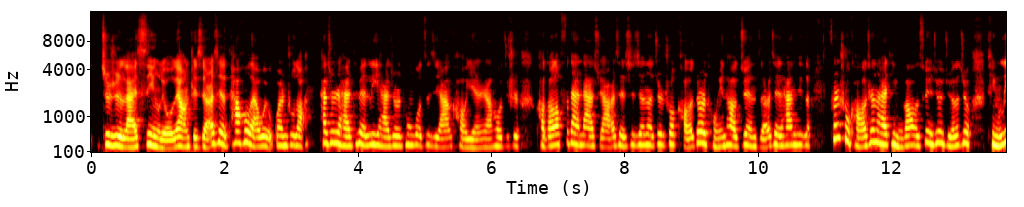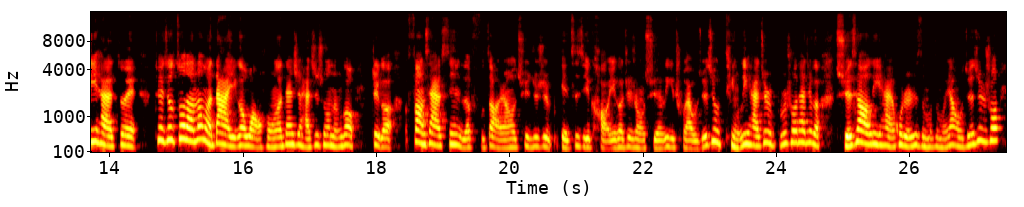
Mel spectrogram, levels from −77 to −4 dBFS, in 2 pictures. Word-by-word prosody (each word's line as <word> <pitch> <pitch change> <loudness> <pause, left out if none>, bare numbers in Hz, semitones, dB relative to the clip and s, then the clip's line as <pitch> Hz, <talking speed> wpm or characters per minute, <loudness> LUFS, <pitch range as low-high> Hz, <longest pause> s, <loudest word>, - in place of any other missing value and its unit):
就 235 +2 +2
是 215 -1 +6
来 180 -1 +6
吸 240 +4 -1
引 205 -5 +3
流 165 -1 +2
量 195 +1 +5
这 195 -1 -1
些。 195 +1 +1
而 240 - +4
且 250 -2 +1
她 270 +5 +3
后 275 +1 +2
来 205 -5 +3
我 205 +1 +2
有 - - -2
关 215 0 -2
注 220 +1 -6
到， 205 -2 0 0.2
她 270 - +3
就 270 +1 -3
是 260 -2 +2
还 205 -2 +3
特 205 - -9
别 250 -3 +1
厉 230 +2 -1
害， 195 -2 -1
就 210 +1 -3
是 205 - 0
通 225 +2 -5
过 225 -2 -4
自 220 +2 -13
己 200 -1 -5
啊， 185 +1 0
考 185 -2 -7
研， 170 -1 -4
然 175 0 -5
后 195 0 -3
就 200 +1 -21
是 205 0 -4 0.2
考 210 - -2
到 205 +1 +1
了 230 - +4
复 230 +3 -13
旦 240 -4 +2
大 215 -2 +2
学 205 -2 -8
啊， 185 - 0
而 200 +3 -2
且 210 -1 -2
是 225 +4 -9
真 225 0 -3
的， 225 -1 -1
就 235 - -3
是 230 - -4
说 240 0 -1
考 185 - -4
的 185 +2 -1
都 265 - 0
是 255 - +4
同 200 -7 -8
一 200 - -4
套 220 -2 +1
卷 205 -1 -3
子， 185 -2 -7
而 185 +3 -2
且 225 -1 0
她 220 +1 +1
那 230 0 -3
个 215 0 -7 0.3
分 365 +1 +2
数 330 -5 +1
考 200 -7 -2
得 200 - +1
真 290 +4 0
的 270 - +1
还 235 -1 +6
挺 235 -5 -1
高 215 +3 0
的。 210 - 0
所 240 +7 -6
以 250 - +1
就 265 +1 -1
觉 205 -4 -1
得 210 - -1
就 255 +1 -1 0.2
挺 215 -3 +3
厉 290 +2 +3
害， 220 -5 +6
对， 205 -2 -1 0.2
对， 330 -1 +1
就 330 +2 +3
做 360 +3 +5
到 320 -3 +7
那 340 +3 +4
么 300 -8 +5
大 240 -1 +7
一 200 -1 +1
个 215 +1 +2
网 190 -4 +1
红 185 +1 -6
了， 195 +1 0
但 240 +2 +1
是 230 -1 -3
还 175 -4 -1
是 225 +5 -6
说 220 0 -5
能 200 -2 -3
够 220 0 0 0.2
这 230 - 0
个 185 -2 -1 0.3
放 280 -4 +5
下 235 -3 +4
心 235 +3 -3
里 200 - -5
的 175 +1 -3
浮 180 -1 -17
躁， 195 0 -1
然 165 0 -3
后 175 0 -5
去 190 +3 -8
就 195 +2 -6
是 190 -2 -3
给 165 - -2
自 175 +6 -9
己 180 -1 -2
考 160 -3 -6
一 165 - -4
个 180 0 -3
这 190 +1 -6
种 170 -2 -6
学 160 0 -5
历 185 +1 -4
出 180 +1 -15
来。 160 - 0
我 155 0 -6
觉 190 - -6
得 205 - +1
就 300 +3 0
挺 200 -6 -4
厉 245 +3 +2
害， 210 -2 +2
就 275 +7 -3
是 265 - 0
不 220 0 -10
是 250 - -1
说 275 +1 -1
她 280 0 +1
这 275 0 -3
个 215 -4 +1 0.2
学 205 -1 +6
校 275 0 +6
厉 240 -1 0
害， 210 -4 0
或 235 +3 -2
者 205 - +1
是 220 - -1
怎 205 - -7
么 180 0 -7
怎 190 - -9
么 175 0 -8
样， 220 0 -2
我 190 - -5
觉 210 - -4
得 235 - -2
就 320 - -2
是 305 - -3
说 320 +2 +2
210 Hz, 365 characters per minute, -22 LUFS, 190-240 Hz, 0.3 s, 到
